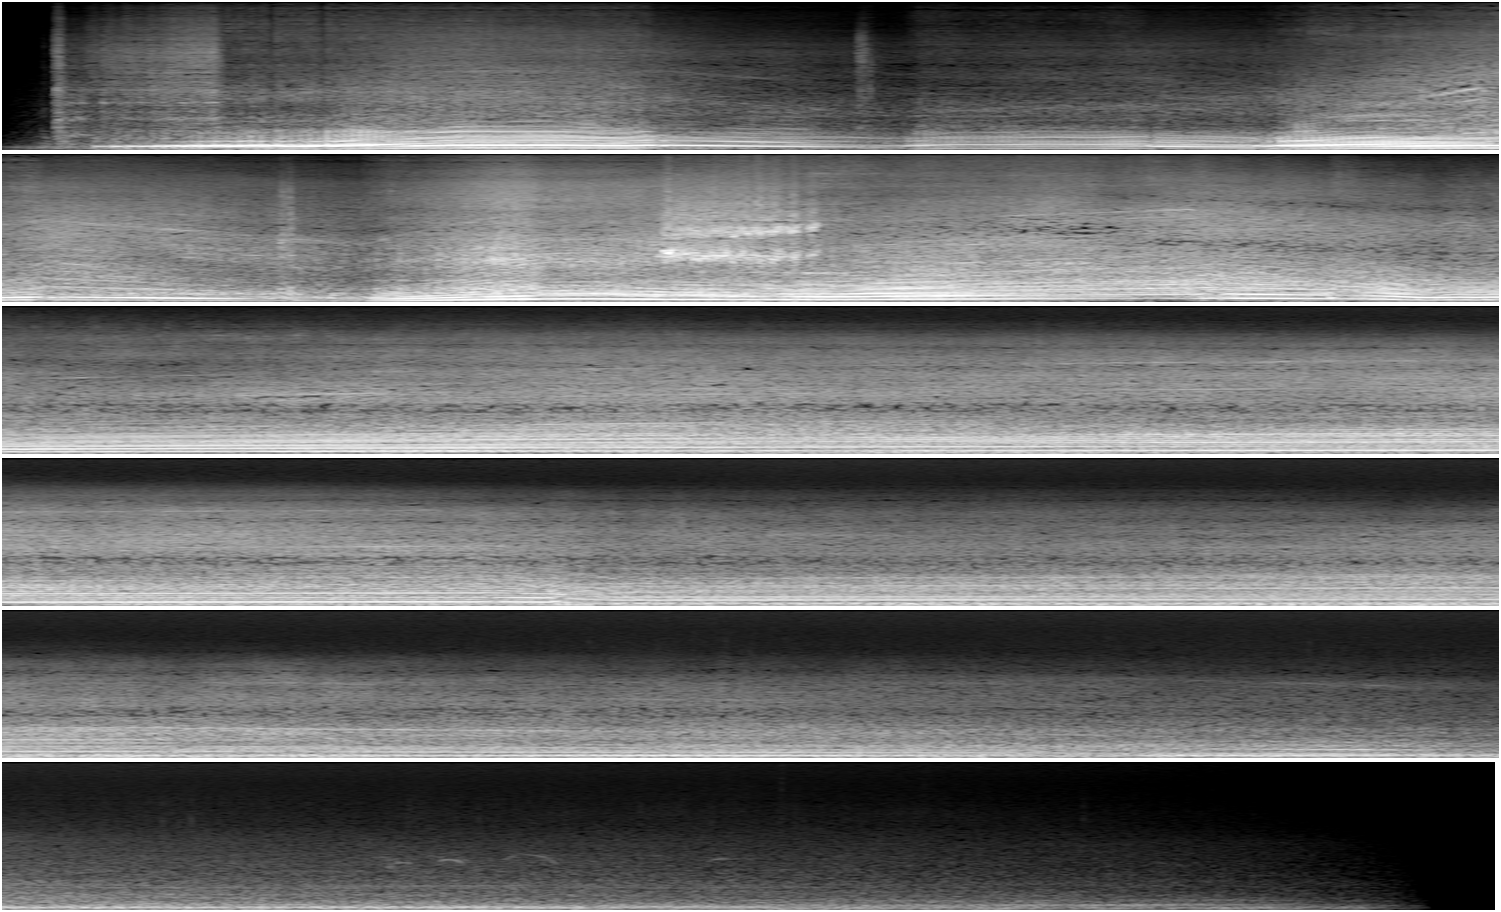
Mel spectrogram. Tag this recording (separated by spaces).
Autoilu Cars Field-Recording Finland Tehosteet Yle Yleisradio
